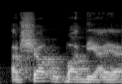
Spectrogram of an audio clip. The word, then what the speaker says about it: हर्षा उपाध्याया: करें कैसे लिखें ठीक हमने आधा सही है आधा गलत है हर्षा उपाध्याया है सो उपाध्याय हो गया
